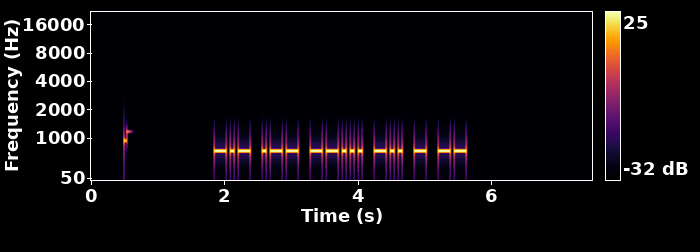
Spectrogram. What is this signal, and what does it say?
Morse code, heard as a keyed tone, about 20 wpm, 700 Hz. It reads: KW7DTM
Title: USA Call Signs 20wpm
